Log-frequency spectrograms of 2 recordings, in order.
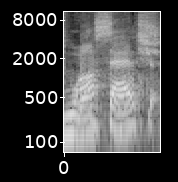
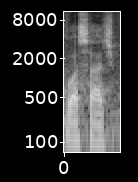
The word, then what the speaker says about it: Wasatch: I'm at the, you're going to have to help me to pronounce this, Wasatch.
